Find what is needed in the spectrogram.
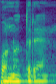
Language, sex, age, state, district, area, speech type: Santali, male, 18-30, Jharkhand, East Singhbhum, rural, spontaneous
